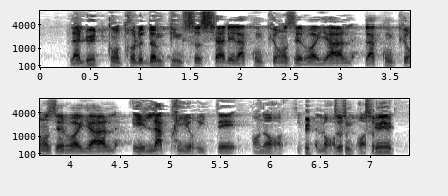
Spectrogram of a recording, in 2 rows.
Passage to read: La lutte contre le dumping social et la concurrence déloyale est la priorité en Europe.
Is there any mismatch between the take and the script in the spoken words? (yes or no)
yes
